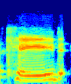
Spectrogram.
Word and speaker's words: Khaide: But it's Aria Cade, and Cade is spelled K-H-A-I-D-E.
